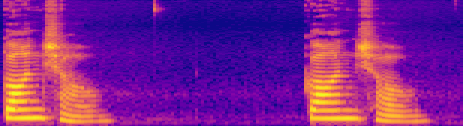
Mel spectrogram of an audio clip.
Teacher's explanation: Gon, again, is that high tone. Cho is just the middle tone.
